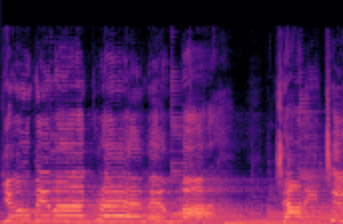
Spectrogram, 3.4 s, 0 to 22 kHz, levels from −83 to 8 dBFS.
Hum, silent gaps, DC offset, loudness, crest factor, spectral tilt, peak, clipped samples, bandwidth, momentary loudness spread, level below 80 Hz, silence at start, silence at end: none; none; under 0.1%; -16 LUFS; 16 dB; -3 dB/octave; 0 dBFS; under 0.1%; 19.5 kHz; 10 LU; -40 dBFS; 0 s; 0 s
